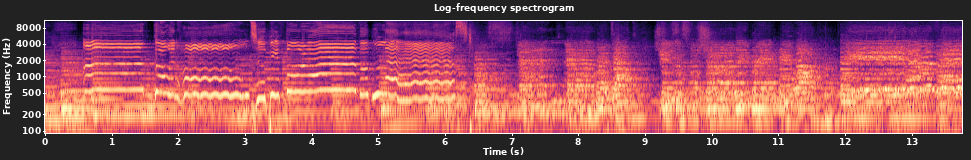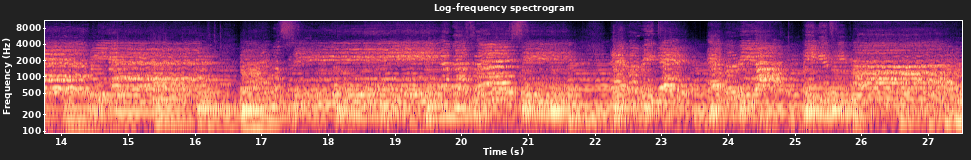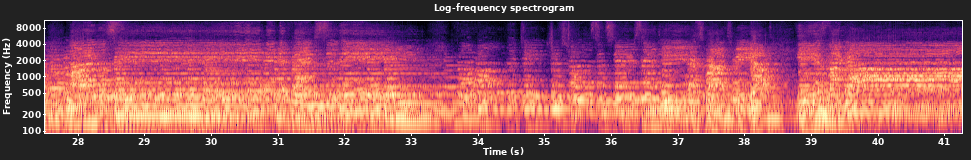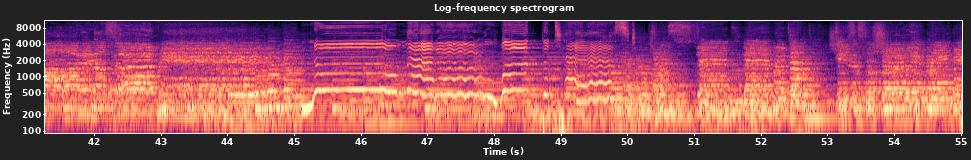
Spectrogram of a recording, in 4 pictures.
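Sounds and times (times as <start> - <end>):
choir singing in harmony: 0.0 - 55.0.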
